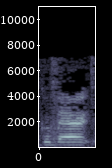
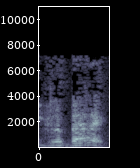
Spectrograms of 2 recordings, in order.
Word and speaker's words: Grabarek: Grabarek, like G-R-A-B-A-R-E-K.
